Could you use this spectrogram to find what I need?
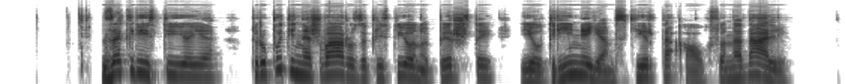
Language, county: Lithuanian, Vilnius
